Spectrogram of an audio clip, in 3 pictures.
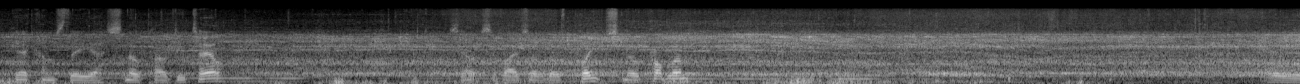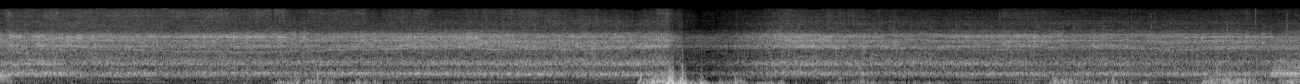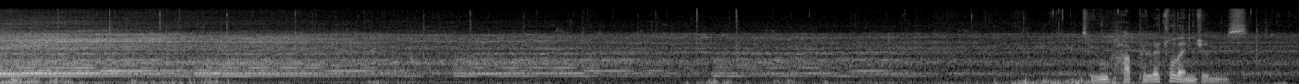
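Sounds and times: low rumble: 0:00.0 - 0:12.5
model locomotive motor whir: 0:00.0 - 0:38.9.

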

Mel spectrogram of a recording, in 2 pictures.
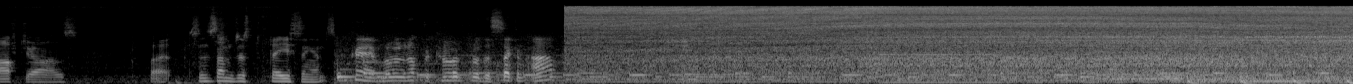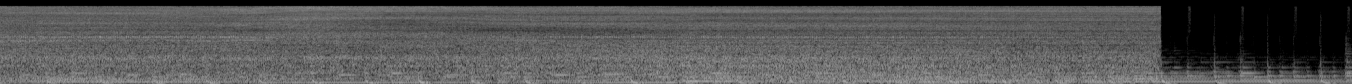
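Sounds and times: milling machine cutting metal hiss: 0:05.6 - 0:25.2
background music with bass line: 0:08.8 - 0:27.0.

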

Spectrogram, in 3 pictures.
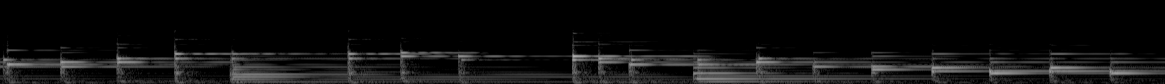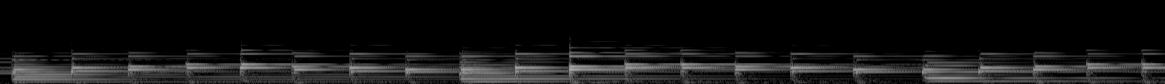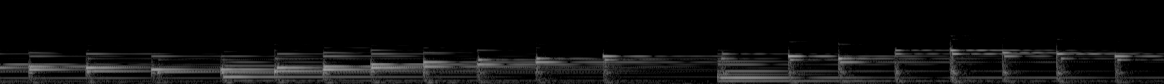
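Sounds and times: gentle solo piano music: 0:00.0 - 0:34.9.

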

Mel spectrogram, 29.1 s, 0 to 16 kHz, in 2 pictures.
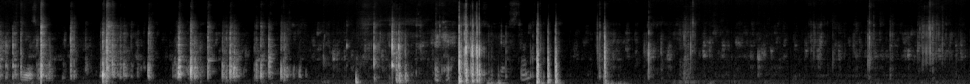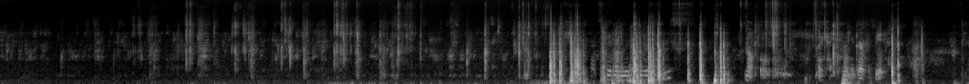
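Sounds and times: slime squishing and crackling: 0:12.1 - 0:15.0, 0:15.7 - 0:29.0.

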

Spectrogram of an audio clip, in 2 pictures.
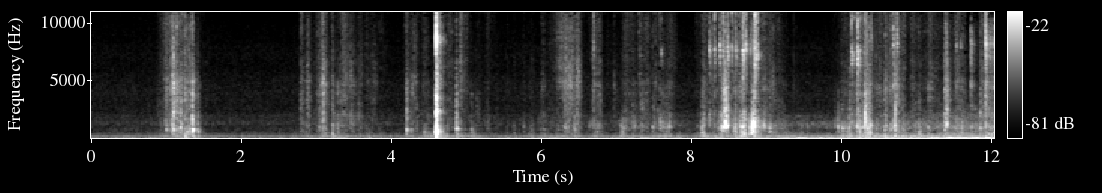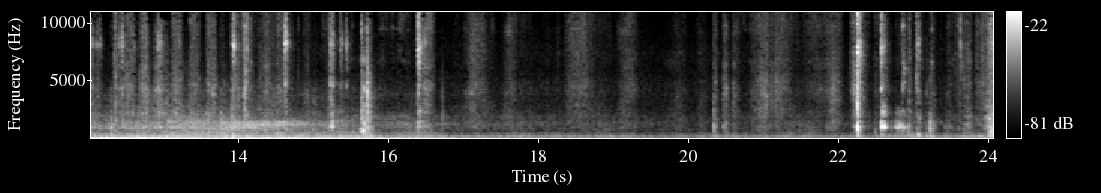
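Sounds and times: tools clicking and tapping: 0:13.8 - 0:16.7.

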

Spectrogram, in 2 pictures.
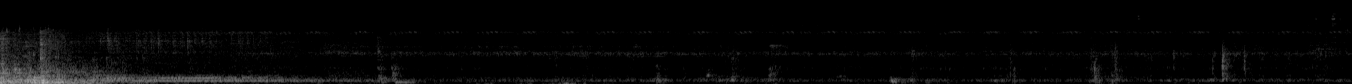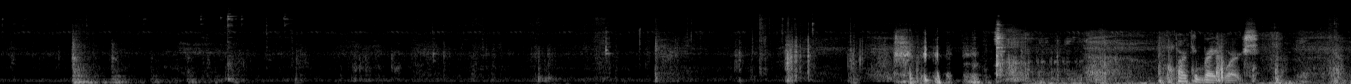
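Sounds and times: insects chirring: 0:01.6 - 0:27.0
footsteps on gravel: 0:16.4 - 0:22.4, 0:24.4 - 0:27.0.

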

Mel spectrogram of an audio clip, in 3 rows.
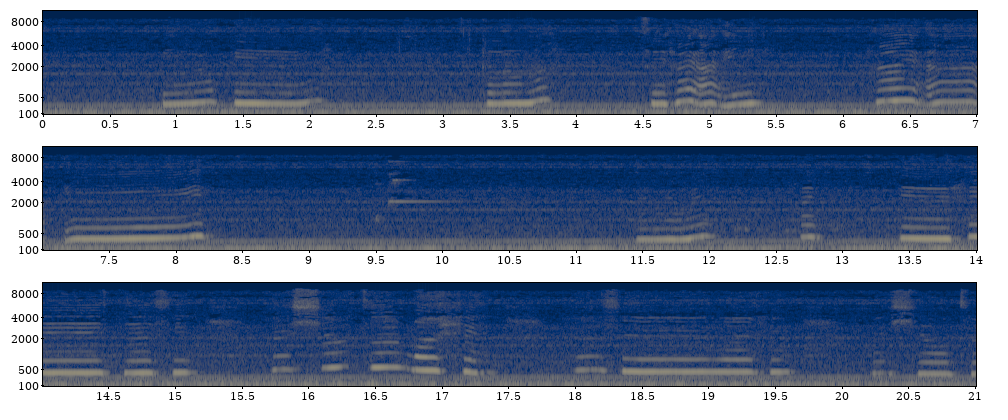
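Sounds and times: low background hum: 0:00.0 - 0:21.0
woman humming a lullaby: 0:00.8 - 0:02.2, 0:03.3 - 0:03.9, 0:06.2 - 0:08.3, 0:11.4 - 0:17.4, 0:18.0 - 0:21.0.

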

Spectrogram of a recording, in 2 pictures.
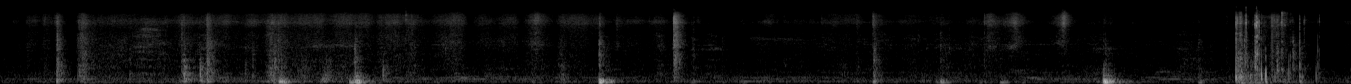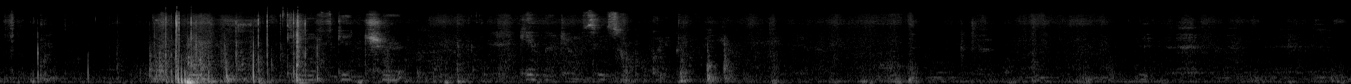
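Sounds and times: handling noise on microphone: 0:12.3 - 0:17.3.

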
